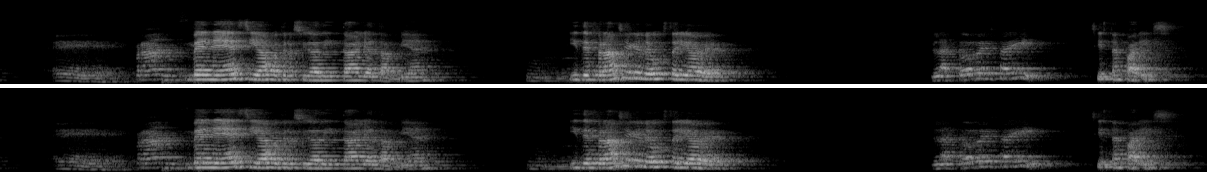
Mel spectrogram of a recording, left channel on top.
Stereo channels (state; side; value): normal; both; correlation 0.70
